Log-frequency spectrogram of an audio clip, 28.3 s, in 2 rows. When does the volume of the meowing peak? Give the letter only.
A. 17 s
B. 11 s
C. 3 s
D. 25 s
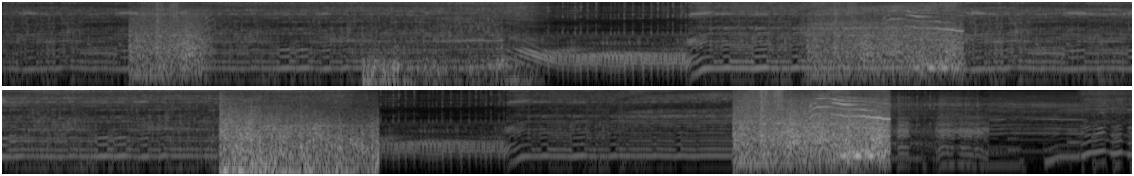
D.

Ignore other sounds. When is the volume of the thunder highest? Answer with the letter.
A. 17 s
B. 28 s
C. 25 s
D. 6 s
A.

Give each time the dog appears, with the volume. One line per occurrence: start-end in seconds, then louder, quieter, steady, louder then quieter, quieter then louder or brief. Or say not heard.
not heard.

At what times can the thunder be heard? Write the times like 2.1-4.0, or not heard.
4.5-6.8, 16.8-18.9.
